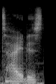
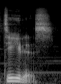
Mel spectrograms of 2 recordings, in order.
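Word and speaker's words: Tidus: would have pronounced it Titus, too. But if I was the voice director or whoever uh you know whoever made the call, localization director, but his name is Tetus. Like canonically, it's Tetus.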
